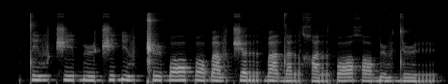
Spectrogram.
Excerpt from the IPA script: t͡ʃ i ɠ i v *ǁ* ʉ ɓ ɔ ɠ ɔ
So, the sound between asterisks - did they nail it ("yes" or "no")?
yes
